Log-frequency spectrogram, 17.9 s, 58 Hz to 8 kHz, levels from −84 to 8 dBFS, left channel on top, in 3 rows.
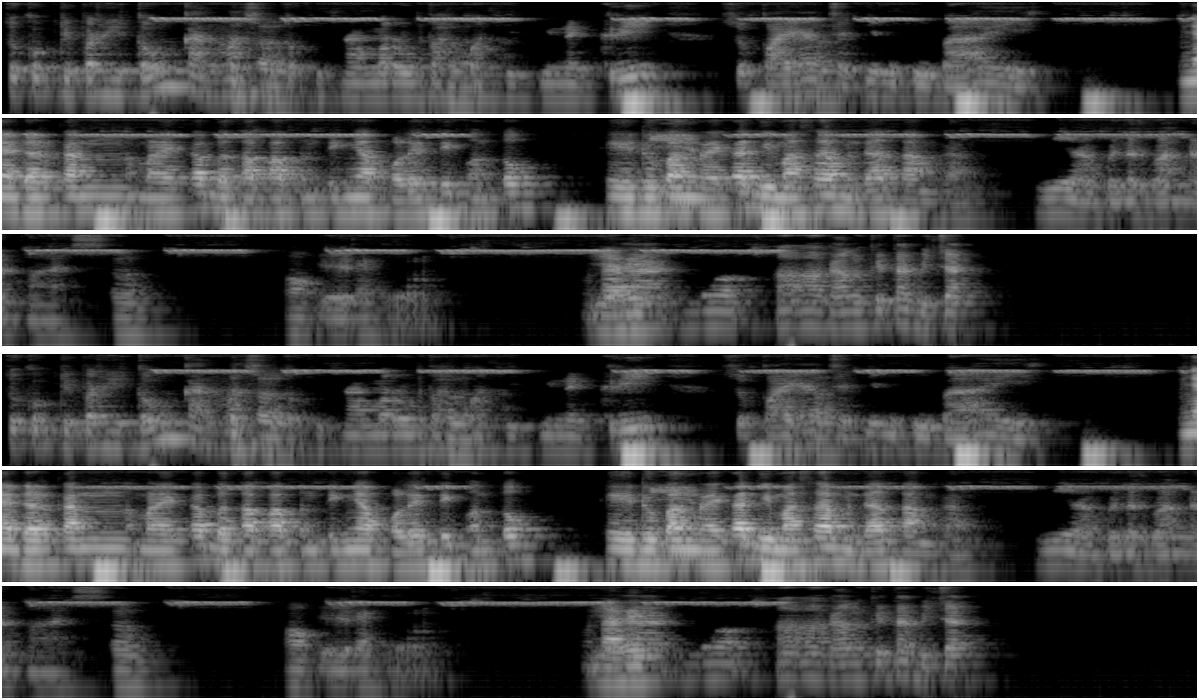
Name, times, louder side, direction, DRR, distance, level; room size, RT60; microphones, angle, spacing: voice 1, 0.0-5.2 9.2-9.4 11.1-12.5 13.5-14.1 14.9-16.7, left 2 dB, 15° left, 0 dB, 0.4 m, -36 dB
sound 1, 0.7-2.6 3.0-8.3 9.2-13.2 13.6-15.9, left 4 dB, 35° left, 0.7 m, -31 dB
sound 2, 3.1-3.2 3.7-3.8 4.7-4.8 5.4-5.5 6.4-6.5 7.1-7.2 8.1-8.2 8.7-8.8 9.7-9.8 10.4-10.5, right 2 dB, 80° right, 0.6 m, -26 dB
voice 2, 5.9-8.5 9.0-10.8 12.5-12.6 13.4-13.5 14.9-15.1, right 3 dB, 25° right, 3 dB, 0.7 m, -25 dB
2.7 x 2.0 x 3.8 m, 0.34 s
head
